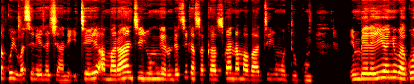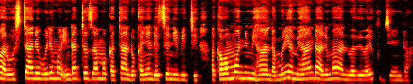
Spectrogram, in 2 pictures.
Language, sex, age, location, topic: Kinyarwanda, female, 50+, Nyagatare, education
